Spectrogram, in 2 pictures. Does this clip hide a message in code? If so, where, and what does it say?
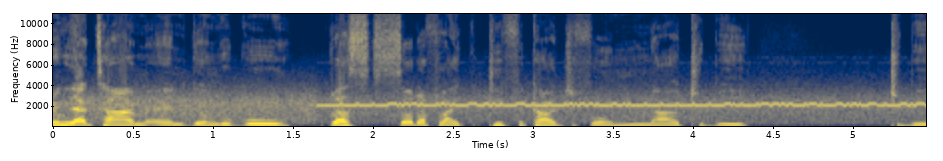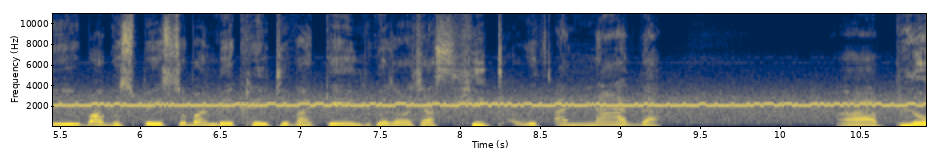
Yes: RTTY (75 baud, 170 Hz shift) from 1.6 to 10.9 s, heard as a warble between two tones, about 2150 Hz centre, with radio static and speech in English. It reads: DOPODICHE VENGONO ARROTOLATE E CONSUMATE AL …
